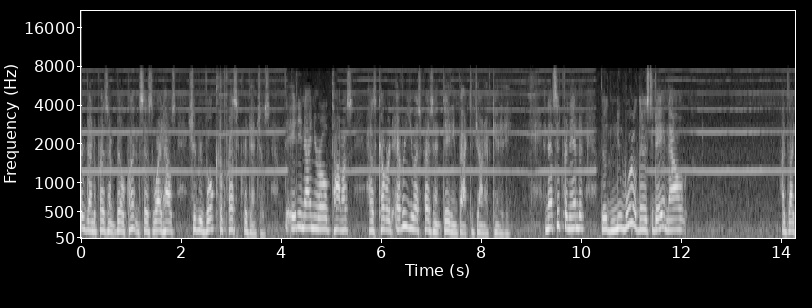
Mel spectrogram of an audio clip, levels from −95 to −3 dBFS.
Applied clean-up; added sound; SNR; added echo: none; Bowed string instrument; 18 dB; none.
